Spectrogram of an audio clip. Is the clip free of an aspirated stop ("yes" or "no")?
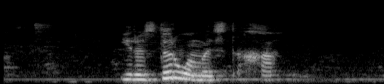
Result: yes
